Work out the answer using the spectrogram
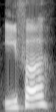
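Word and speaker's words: Aoife: most popular ones is the epha which I think is spelled a OE i f e anyway the song I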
